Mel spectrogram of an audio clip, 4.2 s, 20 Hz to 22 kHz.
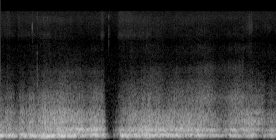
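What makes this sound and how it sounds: Long painted fingernails on both hands scratch and rub a soft, porous black foam windscreen fitted over a small Blue Yeti Nano USB microphone. It makes a dense, low, muffled rumbling scrape that drops to near silence for a moment around 1.6 seconds, then resumes steadily with almost no bright content.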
